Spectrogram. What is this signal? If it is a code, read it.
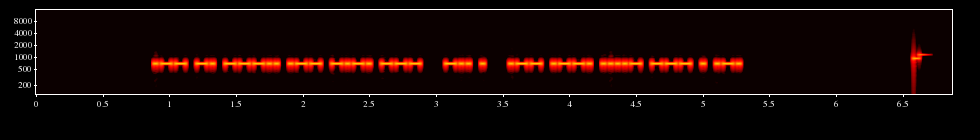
Morse code, heard as a keyed tone, about 42 wpm, 700 Hz. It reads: WN8WCO DE WP4OER
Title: USA Callsign DE Callsign - 6 Characters - 45wpm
